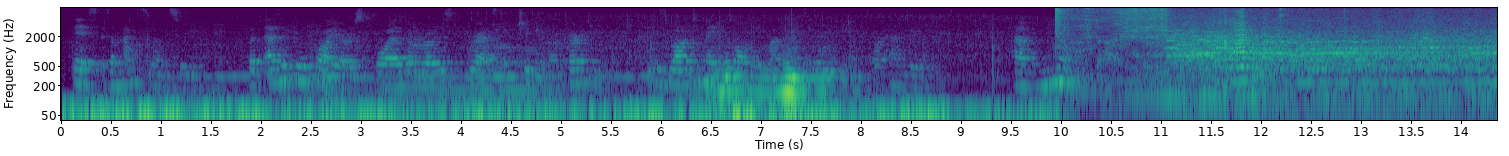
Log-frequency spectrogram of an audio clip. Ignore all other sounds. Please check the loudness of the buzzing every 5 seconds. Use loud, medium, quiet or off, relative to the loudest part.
quiet, loud, loud.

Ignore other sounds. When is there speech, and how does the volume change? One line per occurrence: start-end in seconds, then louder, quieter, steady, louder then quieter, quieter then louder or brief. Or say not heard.
0.1-8.7 louder then quieter
9.4-11.2 brief.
